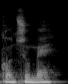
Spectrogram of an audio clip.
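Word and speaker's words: consommé: You dip Dipped them in the consomme? You dip? Yeah, those were good. I said consomme.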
